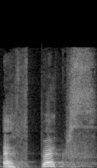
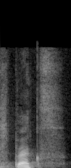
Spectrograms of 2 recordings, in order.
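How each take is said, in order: First: The t sound is clearly pronounced. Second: The t sound is left out.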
